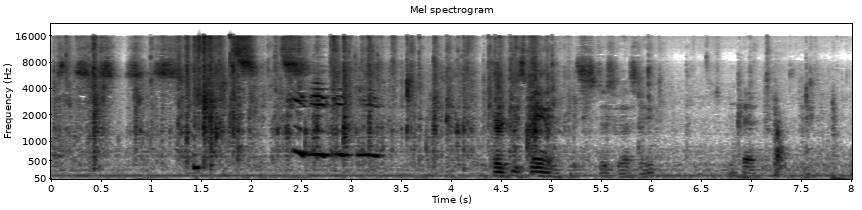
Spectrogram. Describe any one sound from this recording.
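Foil packaging crinkles and rustles in hands.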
